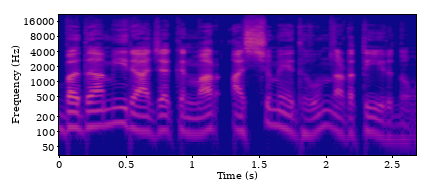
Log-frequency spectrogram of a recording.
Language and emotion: Malayalam, neutral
